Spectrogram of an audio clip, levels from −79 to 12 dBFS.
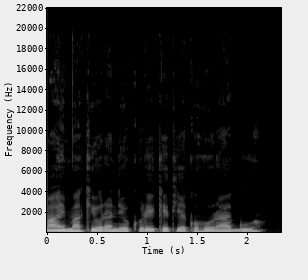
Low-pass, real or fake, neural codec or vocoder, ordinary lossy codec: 19.8 kHz; real; none; none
